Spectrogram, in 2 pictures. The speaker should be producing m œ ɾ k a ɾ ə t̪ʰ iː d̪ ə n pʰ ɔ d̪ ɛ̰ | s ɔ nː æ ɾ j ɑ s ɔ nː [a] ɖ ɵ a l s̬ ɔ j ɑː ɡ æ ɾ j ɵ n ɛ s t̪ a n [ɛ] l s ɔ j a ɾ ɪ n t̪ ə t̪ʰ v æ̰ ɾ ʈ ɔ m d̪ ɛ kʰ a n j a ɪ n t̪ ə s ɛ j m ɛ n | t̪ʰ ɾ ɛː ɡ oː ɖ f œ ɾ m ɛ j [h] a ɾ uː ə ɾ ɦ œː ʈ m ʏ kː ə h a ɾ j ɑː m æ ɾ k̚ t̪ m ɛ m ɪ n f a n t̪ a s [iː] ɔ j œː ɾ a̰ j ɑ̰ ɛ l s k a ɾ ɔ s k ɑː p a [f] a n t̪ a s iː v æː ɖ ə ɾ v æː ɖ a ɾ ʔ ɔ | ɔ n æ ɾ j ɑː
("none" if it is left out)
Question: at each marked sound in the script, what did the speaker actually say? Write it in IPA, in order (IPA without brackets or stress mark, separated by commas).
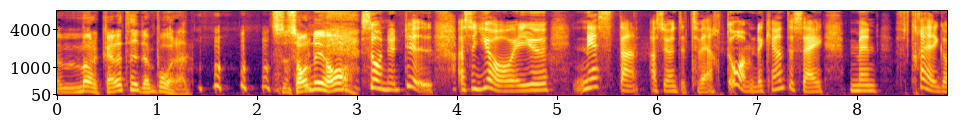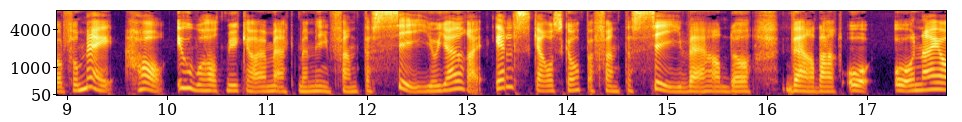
æ, a, h, iː, f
